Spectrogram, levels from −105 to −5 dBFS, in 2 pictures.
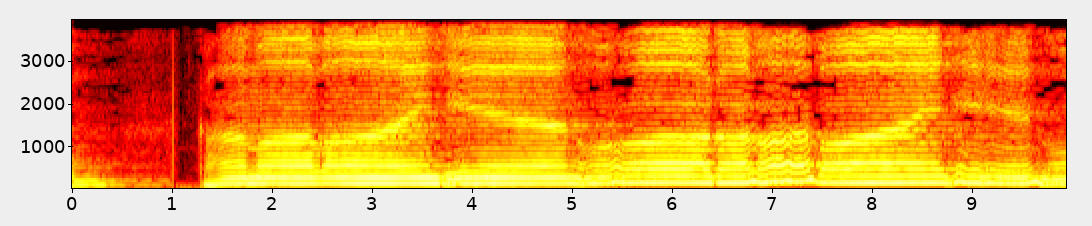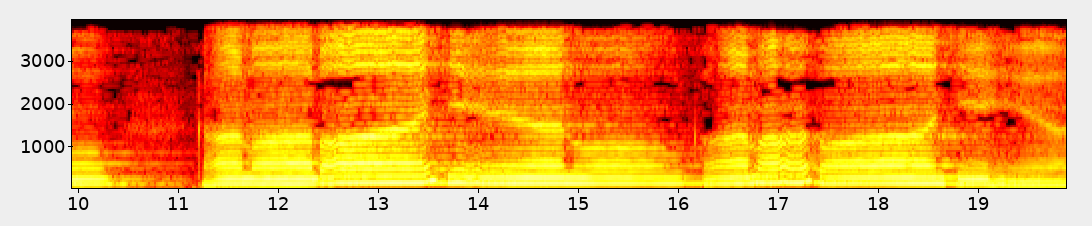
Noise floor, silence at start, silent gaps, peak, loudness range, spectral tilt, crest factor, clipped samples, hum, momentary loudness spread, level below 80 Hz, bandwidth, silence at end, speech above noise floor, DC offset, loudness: -47 dBFS; 0 s; none; -4 dBFS; 4 LU; -11 dB/octave; 14 dB; under 0.1%; none; 9 LU; -50 dBFS; 4 kHz; 0 s; 30 dB; under 0.1%; -18 LUFS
